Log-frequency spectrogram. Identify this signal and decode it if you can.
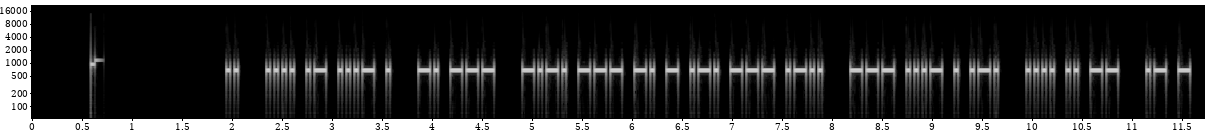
Morse code, heard as a keyed tone, about 30 wpm, 700 Hz. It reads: I HAVE NO CONTROL OVER HIM AT
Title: Sentences from Top 1000 Words - Review Part 3 - 30wpm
